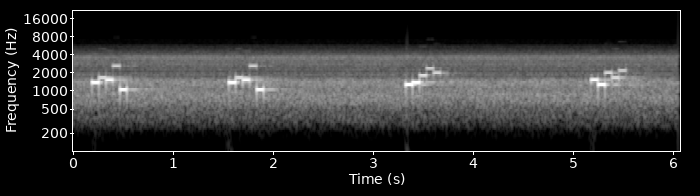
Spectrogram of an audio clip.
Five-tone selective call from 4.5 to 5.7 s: 53869

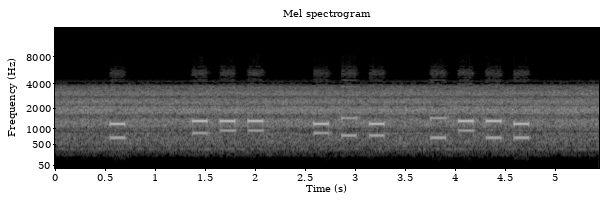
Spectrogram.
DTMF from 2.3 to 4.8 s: 764 3021

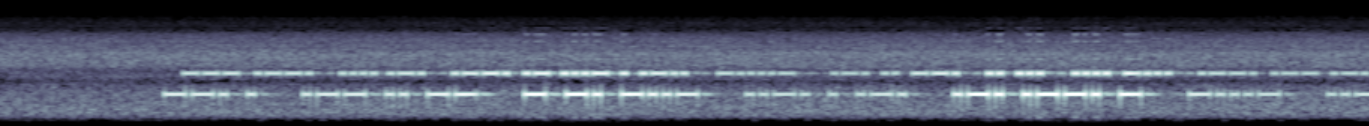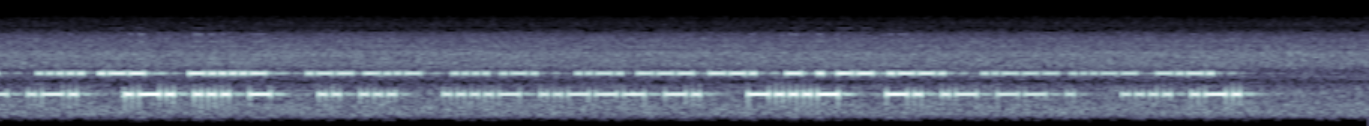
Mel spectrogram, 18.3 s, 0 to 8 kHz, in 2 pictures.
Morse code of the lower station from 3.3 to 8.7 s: TNX FER RPT <BT>

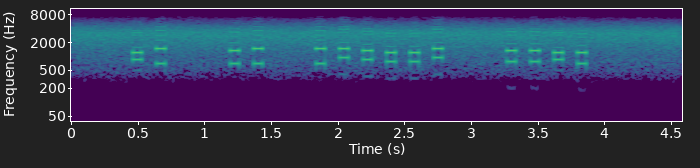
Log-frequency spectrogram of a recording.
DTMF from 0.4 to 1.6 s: 73 23

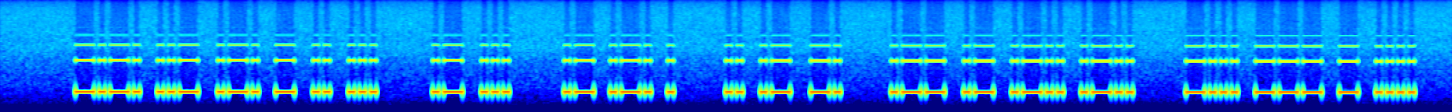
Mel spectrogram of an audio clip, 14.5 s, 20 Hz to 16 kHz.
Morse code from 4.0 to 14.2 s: AS ARE IAN WALL BOTH

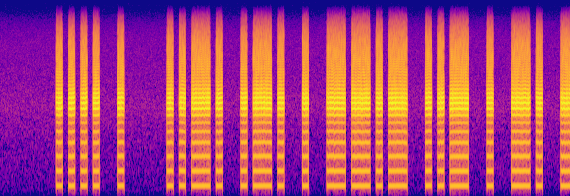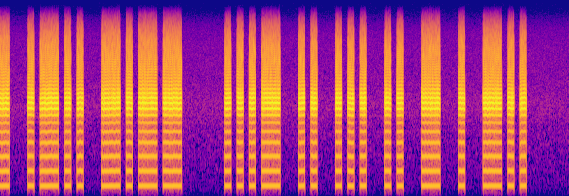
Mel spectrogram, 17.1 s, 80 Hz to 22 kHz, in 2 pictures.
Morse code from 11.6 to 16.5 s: VISITED

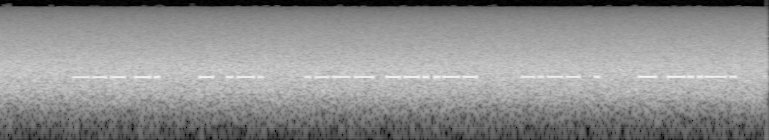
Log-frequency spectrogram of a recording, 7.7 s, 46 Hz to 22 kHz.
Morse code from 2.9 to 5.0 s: J,

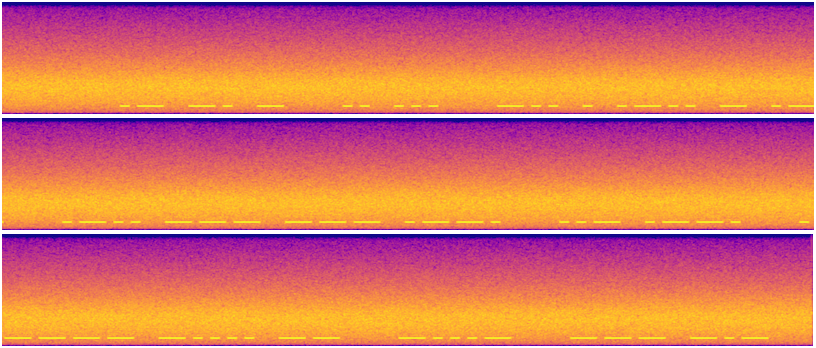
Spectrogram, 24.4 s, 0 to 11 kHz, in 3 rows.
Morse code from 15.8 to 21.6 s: 16M <BT>

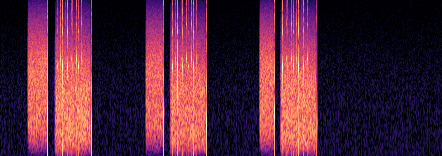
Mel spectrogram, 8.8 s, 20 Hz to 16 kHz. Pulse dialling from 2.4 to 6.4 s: 5 5

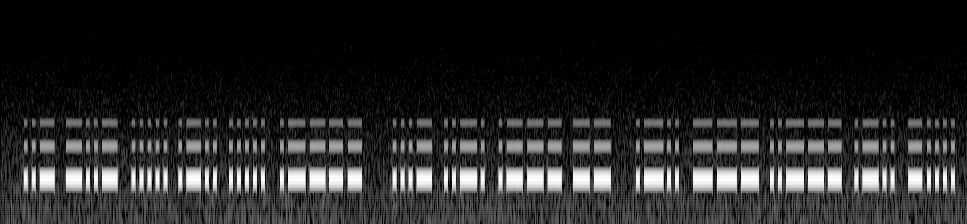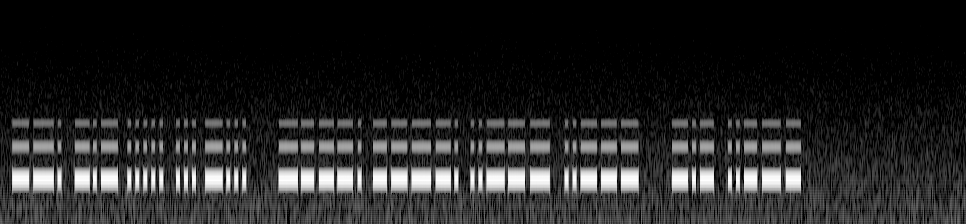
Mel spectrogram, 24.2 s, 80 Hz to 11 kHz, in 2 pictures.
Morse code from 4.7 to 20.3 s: VFJM LO2L6 GK5SB 9922

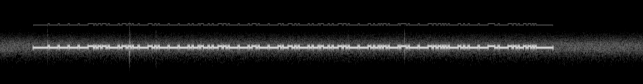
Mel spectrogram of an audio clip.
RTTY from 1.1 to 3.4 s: AGN? AGN?

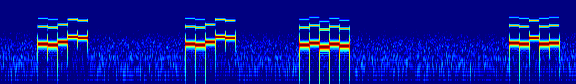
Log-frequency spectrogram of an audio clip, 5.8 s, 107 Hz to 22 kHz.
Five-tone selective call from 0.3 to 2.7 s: 43660 43660

